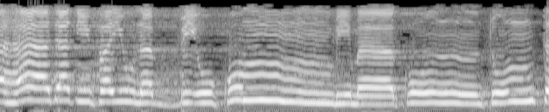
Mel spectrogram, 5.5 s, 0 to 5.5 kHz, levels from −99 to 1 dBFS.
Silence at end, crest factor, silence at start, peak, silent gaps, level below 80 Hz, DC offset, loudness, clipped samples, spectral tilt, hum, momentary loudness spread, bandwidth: 0 s; 10 dB; 0 s; 0 dBFS; none; -46 dBFS; under 0.1%; -9 LUFS; under 0.1%; -7 dB/octave; none; 4 LU; 5 kHz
